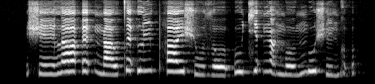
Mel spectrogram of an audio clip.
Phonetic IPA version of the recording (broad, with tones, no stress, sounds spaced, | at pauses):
ʃ e˨ ɪ̯ l ä˦ ʔ ɛ˦ ʔ ŋ a˨ ʊ̯ t ɛ˦ ʔ l ĩ˦ pʰ a˦ ɪ̯ ʃ u˨ z o˨ ʊ̯ ʔ u˦ t͡ɕ ɛ˦ ʔ ŋ ã˦˨ ŋ o˨ ʊ̯ ŋ u˦ ʃ ĩ˨ ɡ ʊ˦ ʔ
